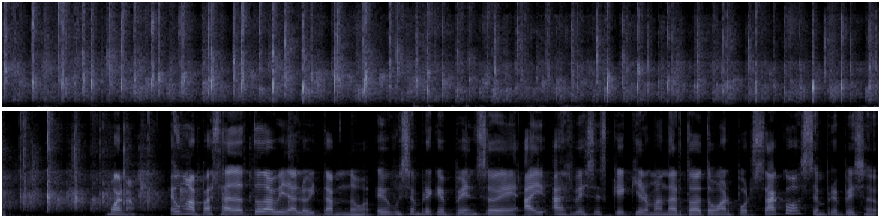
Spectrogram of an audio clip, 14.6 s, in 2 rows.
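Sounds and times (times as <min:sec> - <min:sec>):
crowd applauding: 0:00.0 - 0:08.8
speech: 0:08.2 - 0:14.5.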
